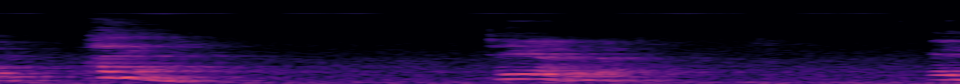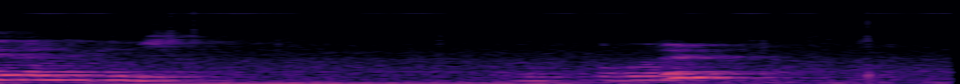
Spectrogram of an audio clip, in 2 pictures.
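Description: A man speaks through a microphone in bursts, heard over loudspeakers in a large echoing hall.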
